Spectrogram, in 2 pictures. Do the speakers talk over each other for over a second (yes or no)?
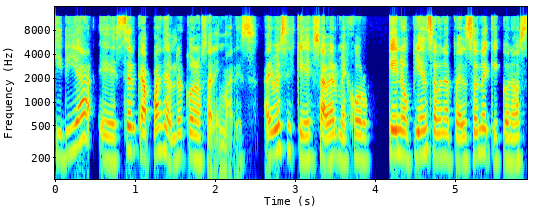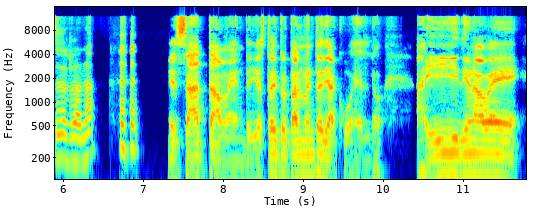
no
